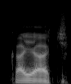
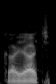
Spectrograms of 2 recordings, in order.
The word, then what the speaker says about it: Kayat: Caiate. Caiate é K-A-Y-A-T. O T é mudo.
